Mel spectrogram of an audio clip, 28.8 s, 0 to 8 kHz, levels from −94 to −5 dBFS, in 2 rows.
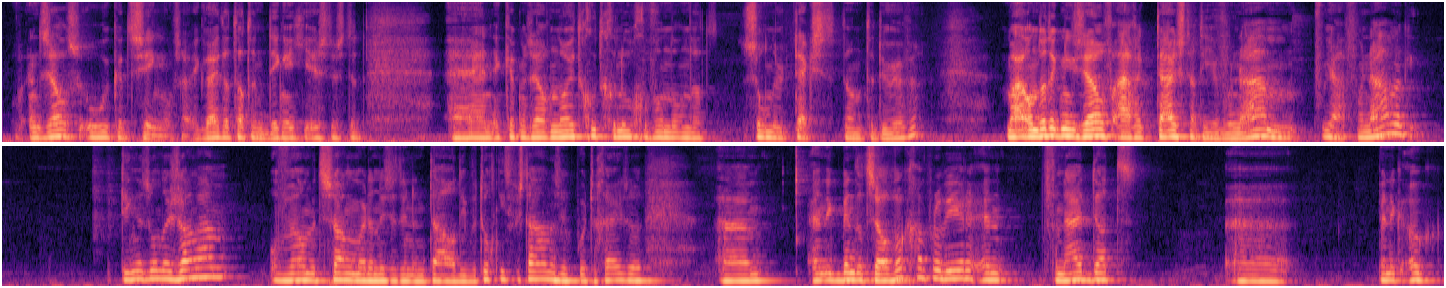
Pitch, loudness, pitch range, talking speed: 130 Hz, -24 LUFS, 120-145 Hz, 175 wpm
